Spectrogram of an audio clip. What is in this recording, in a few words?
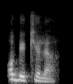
"orbicular", Indian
